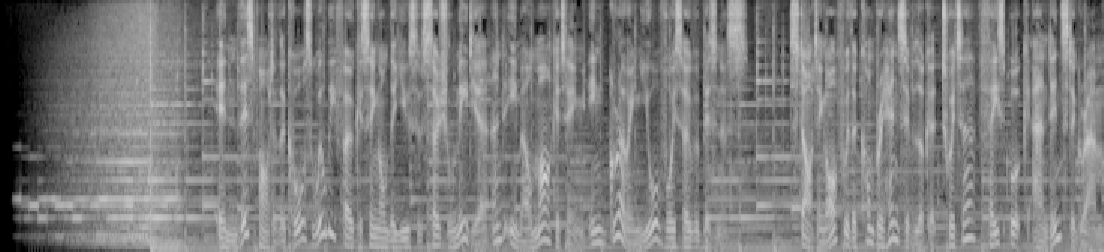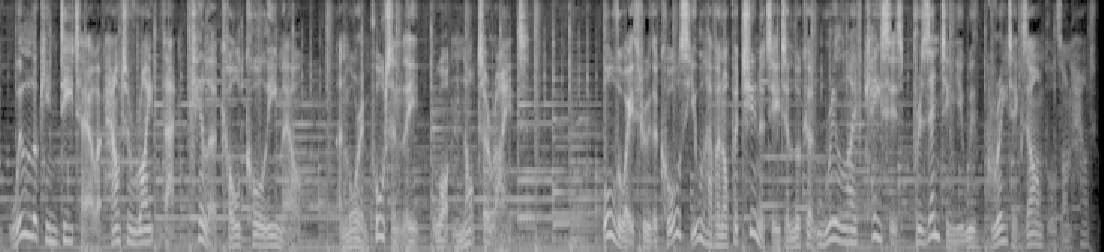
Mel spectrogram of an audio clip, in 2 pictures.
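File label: elearning, female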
